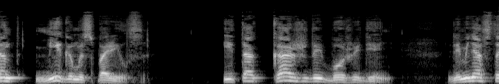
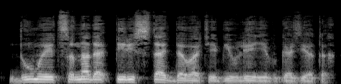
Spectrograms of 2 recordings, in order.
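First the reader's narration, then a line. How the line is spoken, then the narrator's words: Timid advice. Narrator (Russian): робко посоветовал я хозяйке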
